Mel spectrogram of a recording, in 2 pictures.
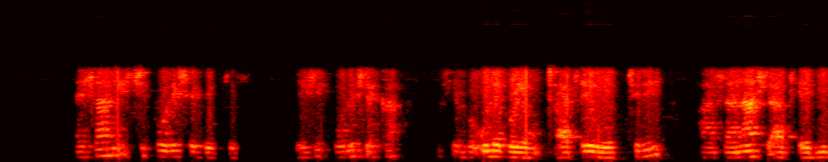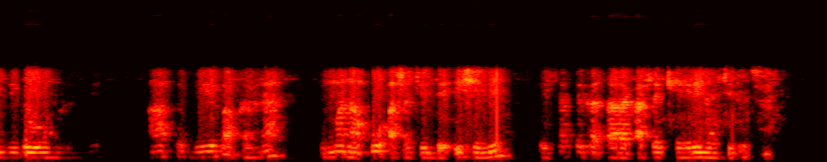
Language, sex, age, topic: Gamo, male, 25-35, government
